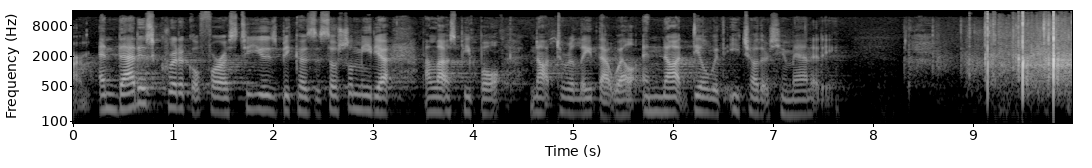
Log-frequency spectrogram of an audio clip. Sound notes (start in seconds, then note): 8.4 applause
